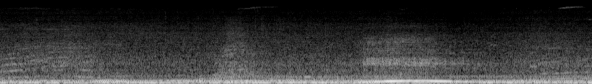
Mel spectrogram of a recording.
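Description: Low, steady engine rumble from idling supercars, with a Ferrari V8 convertible's engine revving up once and easing back down about four seconds in as the car pulls away past.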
